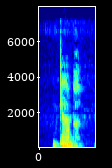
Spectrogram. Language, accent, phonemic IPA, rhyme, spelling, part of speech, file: English, Southern England, /ɡæb/, -æb, gab, noun / verb, LL-Q1860 (eng)-gab.wav
- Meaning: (noun) 1. Idle chatter 2. The mouth or gob 3. One of the open-forked ends of rods controlling reversing in early steam engines; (verb) To jest; to tell lies in jest; exaggerate; lie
